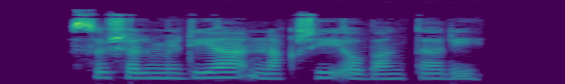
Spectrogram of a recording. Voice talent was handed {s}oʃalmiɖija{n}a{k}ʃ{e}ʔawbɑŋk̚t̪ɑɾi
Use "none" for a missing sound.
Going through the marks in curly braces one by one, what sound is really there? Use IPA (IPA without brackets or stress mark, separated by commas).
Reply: s, n, q, i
